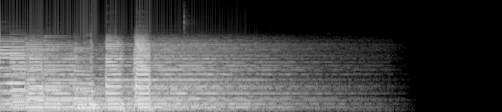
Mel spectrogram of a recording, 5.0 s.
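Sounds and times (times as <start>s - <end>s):
hall plate reverb: 0.2s - 3.1s.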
